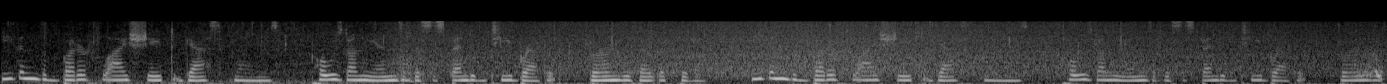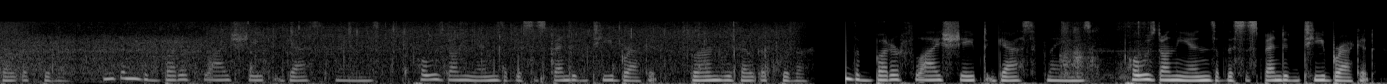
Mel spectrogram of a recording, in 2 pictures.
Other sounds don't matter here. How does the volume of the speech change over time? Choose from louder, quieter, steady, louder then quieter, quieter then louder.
quieter then louder.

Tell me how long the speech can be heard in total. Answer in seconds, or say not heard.
28 s.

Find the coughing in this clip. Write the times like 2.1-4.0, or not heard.
not heard.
